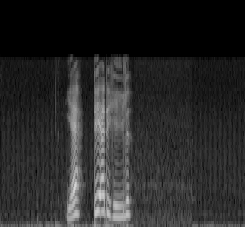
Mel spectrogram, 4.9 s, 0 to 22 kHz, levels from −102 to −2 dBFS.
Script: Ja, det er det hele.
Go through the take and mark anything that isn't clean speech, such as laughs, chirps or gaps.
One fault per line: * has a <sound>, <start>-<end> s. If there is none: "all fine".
all fine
